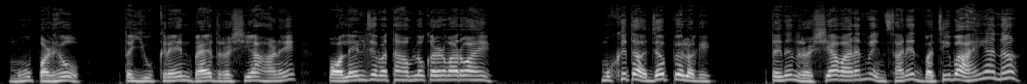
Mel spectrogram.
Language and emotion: Sindhi, surprised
